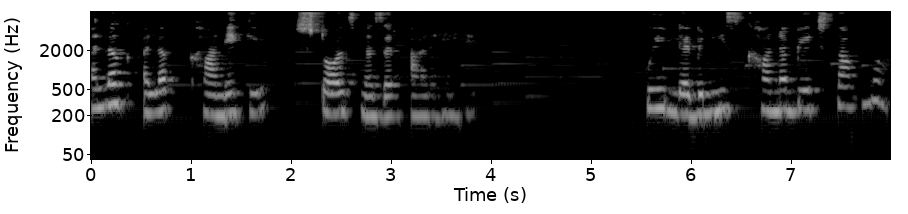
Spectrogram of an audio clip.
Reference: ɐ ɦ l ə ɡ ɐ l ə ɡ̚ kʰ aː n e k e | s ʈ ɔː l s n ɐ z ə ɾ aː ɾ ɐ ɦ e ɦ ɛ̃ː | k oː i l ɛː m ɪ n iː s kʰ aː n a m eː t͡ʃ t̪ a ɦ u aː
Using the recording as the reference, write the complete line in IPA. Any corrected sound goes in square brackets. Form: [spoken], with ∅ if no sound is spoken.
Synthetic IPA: ɐ [∅] l ə ɡ ɐ l ə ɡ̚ kʰ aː n e k e | s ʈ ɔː l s n ɐ z ə ɾ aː ɾ ɐ ɦ e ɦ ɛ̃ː | k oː i l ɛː [b] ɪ n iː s kʰ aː n a [b] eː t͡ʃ t̪ a ɦ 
